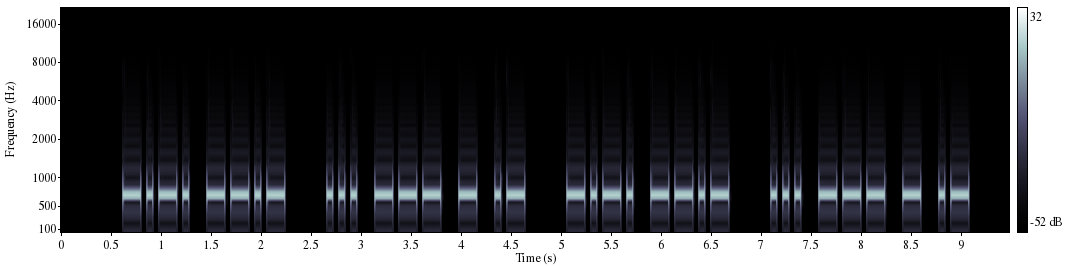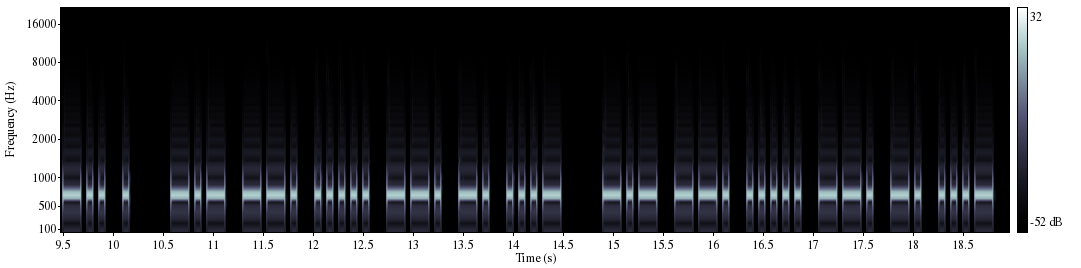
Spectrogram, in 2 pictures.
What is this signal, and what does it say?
Morse code, heard as a keyed tone, about 20 wpm, 700 Hz. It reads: CQ SOTA CQ SOTA DE KG5GNV KG5GNV
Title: SOTA QSO Practice 20wpm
